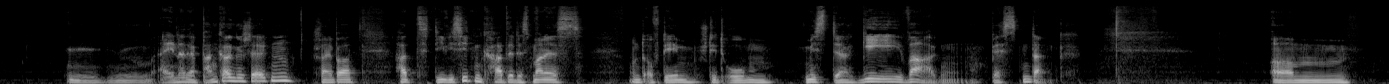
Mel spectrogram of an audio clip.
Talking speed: 80 wpm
